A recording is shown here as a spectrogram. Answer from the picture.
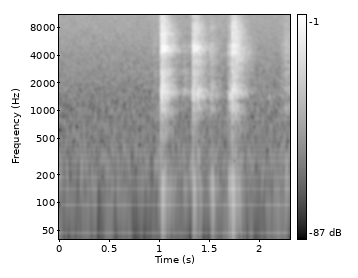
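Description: Handheld three-quarter-inch circle craft punch cutting through cardstock: a quick run of about four sharp clicks starting about a second in.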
